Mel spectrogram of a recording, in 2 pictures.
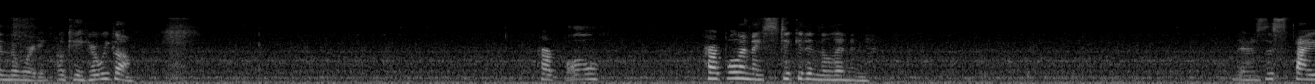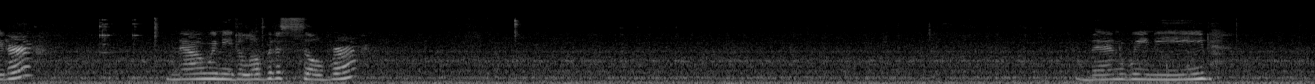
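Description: An elderly woman speaks calmly close by, in short bursts with pauses.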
